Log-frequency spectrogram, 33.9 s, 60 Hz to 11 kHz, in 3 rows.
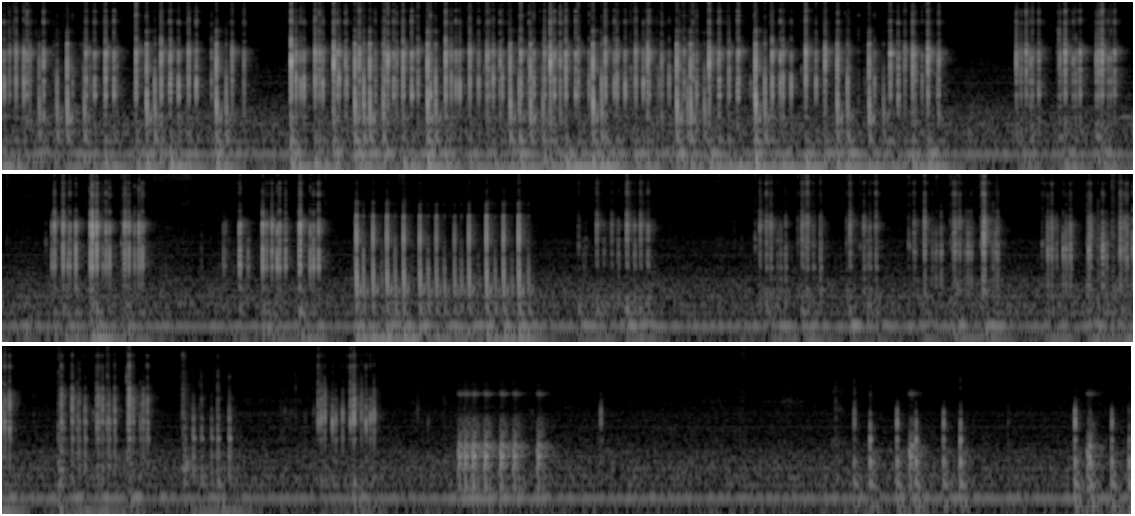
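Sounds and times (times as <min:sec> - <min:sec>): mechanical keyboard typing: 0:00.0 - 0:09.5, 0:10.1 - 0:12.8, 0:13.5 - 0:17.9, 0:18.8 - 0:26.9.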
